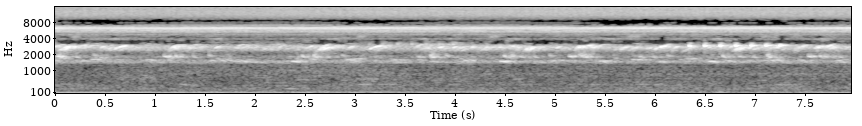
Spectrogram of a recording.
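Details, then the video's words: Post-rain sunset chorus of coquíes in Jayuya's mountains, Puerto Rico. Many frogs overlap in busy, repeated chirping notes, while insects keep a constant shrill drone higher up and a few clicks sound near the end. "Sonidos de Coquí y Naturaleza"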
